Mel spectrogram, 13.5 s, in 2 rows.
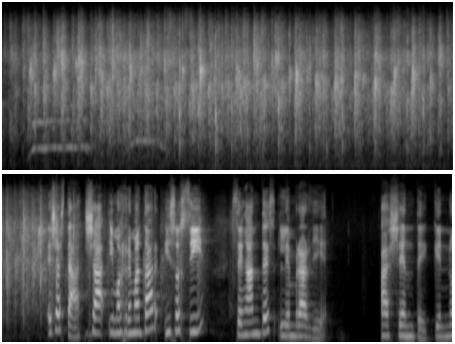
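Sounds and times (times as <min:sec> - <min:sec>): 
loud audience applause: 0:00.0 - 0:09.8
whistle-like whoops: 0:00.4 - 0:02.5
speech: 0:07.4 - 0:11.7, 0:12.4 - 0:13.5.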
